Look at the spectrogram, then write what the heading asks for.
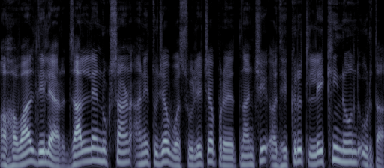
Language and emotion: Goan Konkani, neutral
